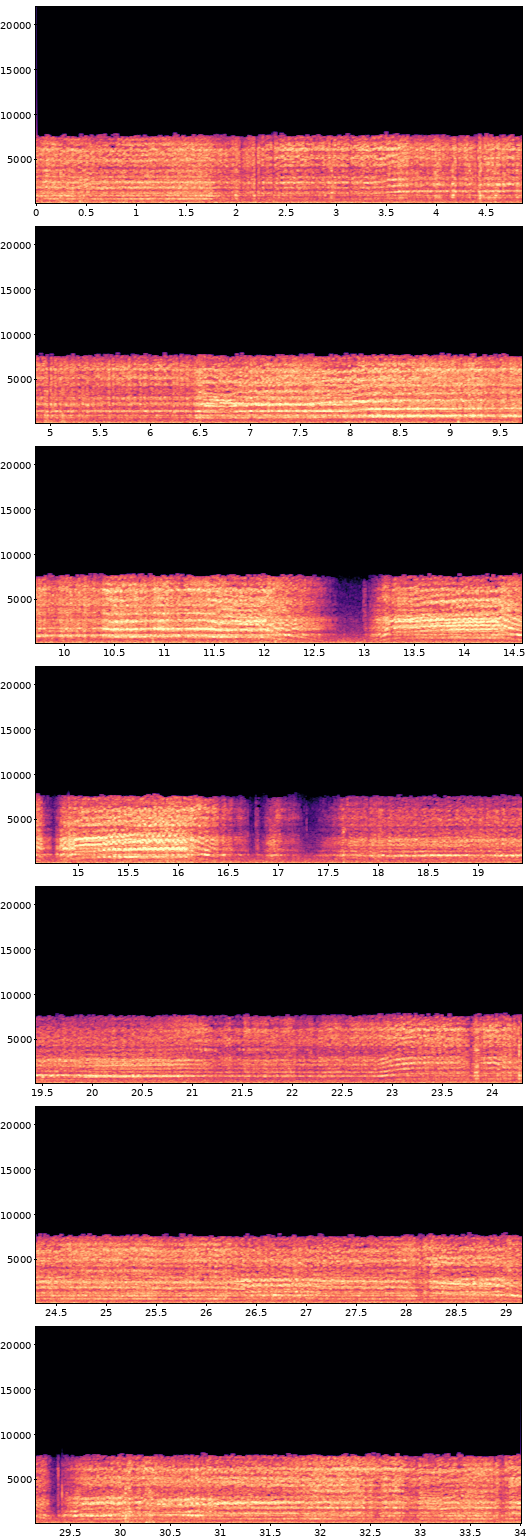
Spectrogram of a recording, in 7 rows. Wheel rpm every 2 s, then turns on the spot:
160, 170, 200, 200, 230, 220, 90, 130, 50, 110, 120, 140, 160, 160, 120, 160, 160.
none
